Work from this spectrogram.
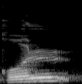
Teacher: یہ قاف ہے، حروف استعلاء میں سے ہے، اس کو موٹا پڑھنے۔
